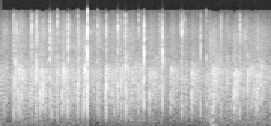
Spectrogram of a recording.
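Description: Audience applause for the competing teams at a national personal finance challenge event, a steady dense patter of many hands clapping at moderate loudness, with a few sharper claps standing out.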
